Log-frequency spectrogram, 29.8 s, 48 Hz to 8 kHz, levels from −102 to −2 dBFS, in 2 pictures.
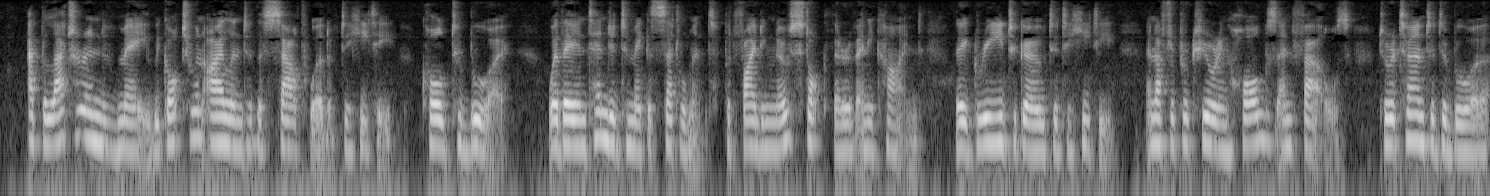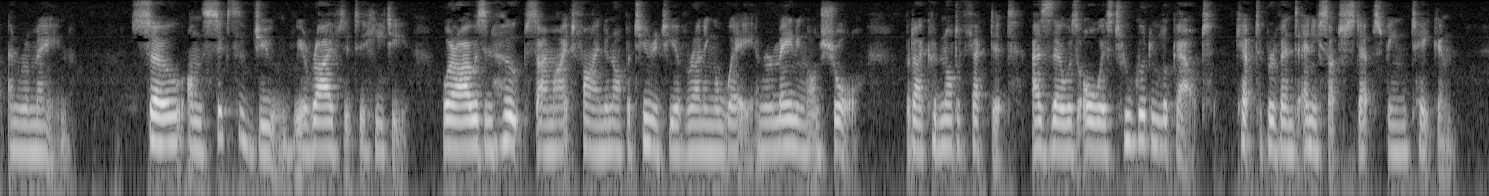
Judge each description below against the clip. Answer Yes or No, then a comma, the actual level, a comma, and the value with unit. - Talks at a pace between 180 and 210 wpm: Yes, average, 200 wpm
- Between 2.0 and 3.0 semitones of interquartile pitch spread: Yes, narrow, 2.4 semitones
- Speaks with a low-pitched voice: No, medium, 170 Hz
